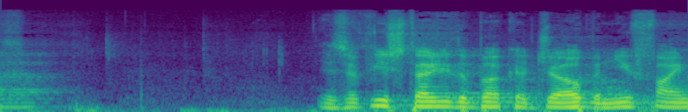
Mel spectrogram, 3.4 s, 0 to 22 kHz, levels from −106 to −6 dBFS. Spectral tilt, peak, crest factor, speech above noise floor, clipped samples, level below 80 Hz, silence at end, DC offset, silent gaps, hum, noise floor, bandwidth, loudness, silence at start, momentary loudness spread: -6.5 dB/octave; -8 dBFS; 18 dB; 31 dB; under 0.1%; -46 dBFS; 0 s; under 0.1%; none; none; -55 dBFS; 14.5 kHz; -25 LUFS; 0 s; 12 LU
